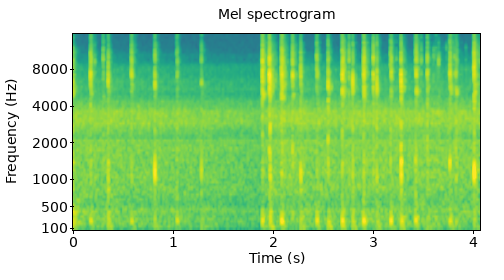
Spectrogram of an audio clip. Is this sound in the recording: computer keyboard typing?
yes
